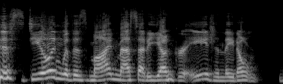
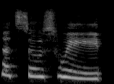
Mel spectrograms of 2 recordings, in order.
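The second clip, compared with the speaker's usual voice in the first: touched cooing; 9 semitones higher, slower than usual. Retold or imitated. Mom retelling her reply to her daughter's comfort, touched cooing.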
